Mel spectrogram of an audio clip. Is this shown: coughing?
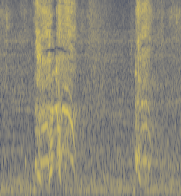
yes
